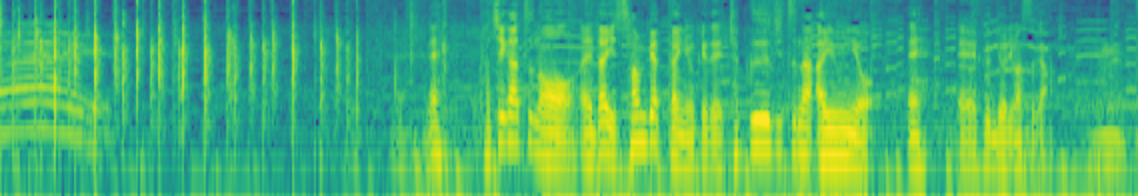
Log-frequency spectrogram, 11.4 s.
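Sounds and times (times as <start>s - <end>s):
group of people clapping: 0.0s - 4.8s
speech: 4.3s - 10.6s.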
